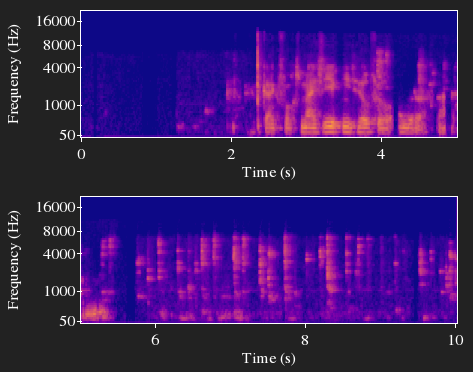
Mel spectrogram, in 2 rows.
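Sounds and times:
keyboard typing: 3.8 - 10.0.

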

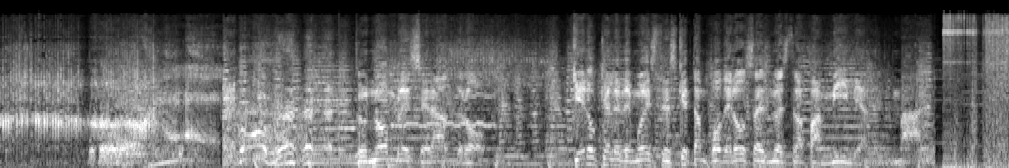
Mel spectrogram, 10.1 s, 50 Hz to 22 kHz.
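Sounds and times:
rough drawn-out vocal cry: 0.0 - 3.6.

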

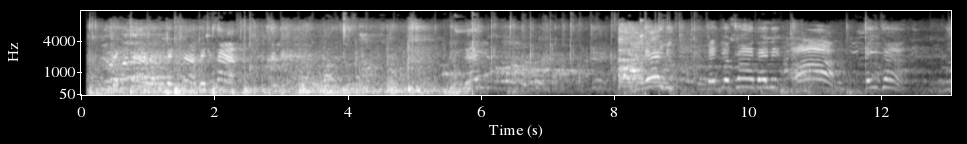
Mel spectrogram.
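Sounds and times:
basketball bouncing on hardwood: 0.1 - 5.7
sneakers squeaking: 0.1 - 6.0, 9.6 - 11.8
voices echoing: 0.1 - 13.0.

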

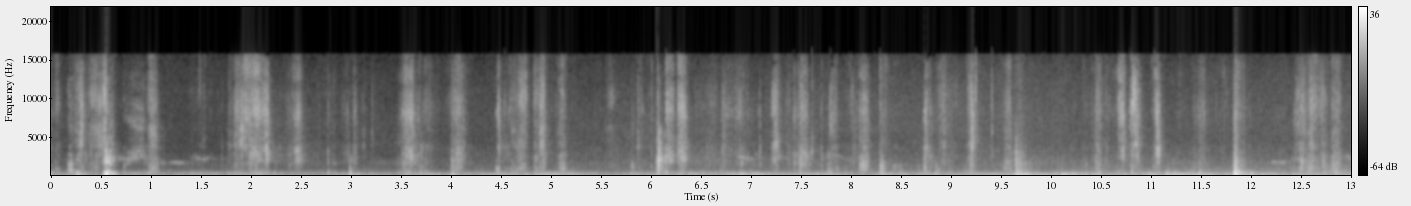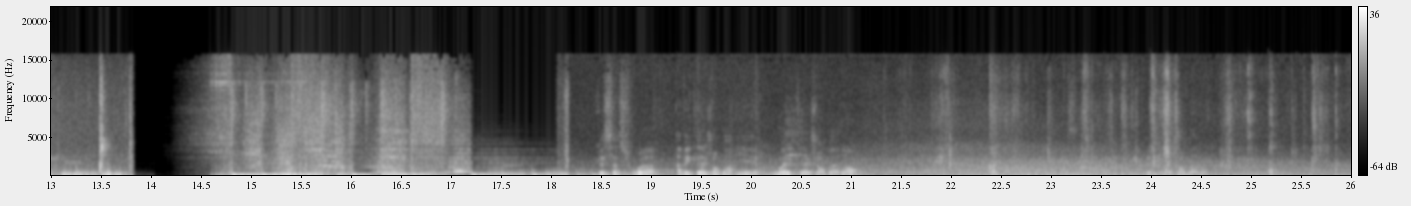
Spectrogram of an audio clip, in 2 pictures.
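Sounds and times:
footsteps scuffing on flagstones: 0.0 - 13.6, 21.8 - 26.0.

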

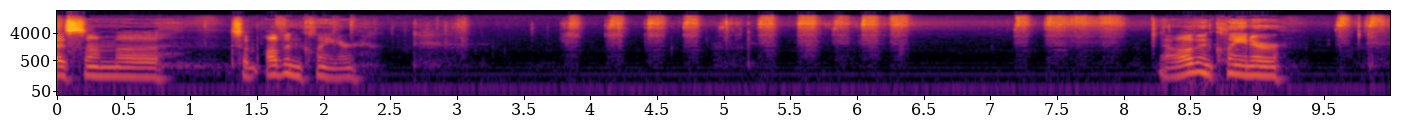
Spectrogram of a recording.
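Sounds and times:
aerosol spray hissing spurts: 3.8 - 6.5, 7.2 - 8.1, 9.6 - 10.0.

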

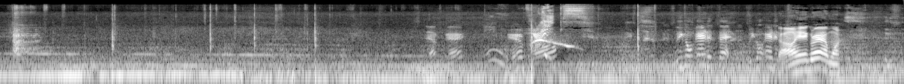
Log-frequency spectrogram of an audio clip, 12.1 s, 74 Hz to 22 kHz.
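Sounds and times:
basketball hitting rim and bouncing: 0.1 - 4.6.

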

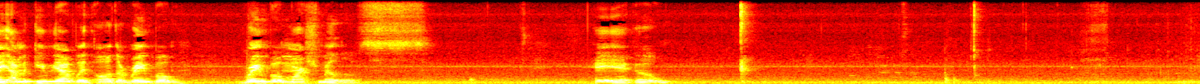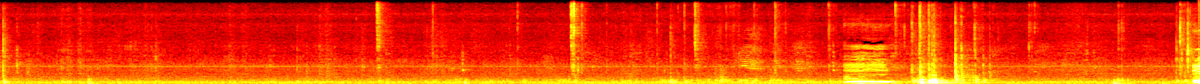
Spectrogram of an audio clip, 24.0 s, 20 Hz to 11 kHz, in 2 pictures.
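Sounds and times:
faint steady hum: 0.0 - 24.0
chewing crunchy cereal: 10.7 - 20.4.

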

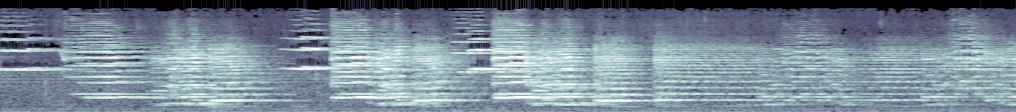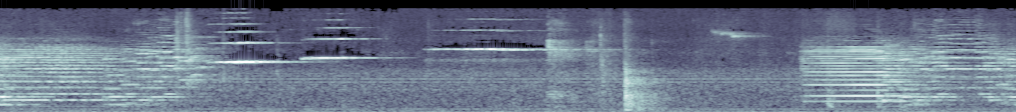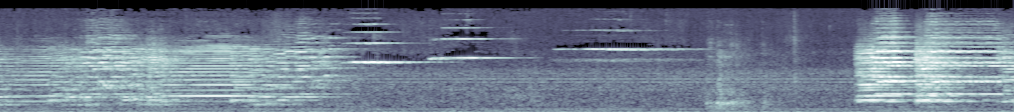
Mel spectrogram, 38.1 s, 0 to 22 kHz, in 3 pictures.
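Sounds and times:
scratchy violin bow stroke: 0.0 - 17.5, 22.7 - 32.0, 36.1 - 38.0
solo violin high notes: 0.0 - 17.6, 36.1 - 38.0
violin high held notes: 36.1 - 38.0.

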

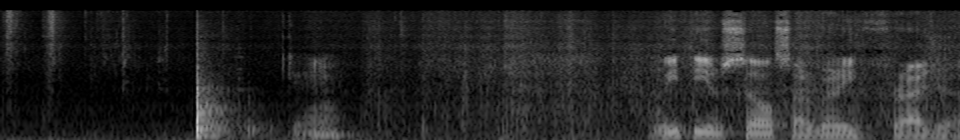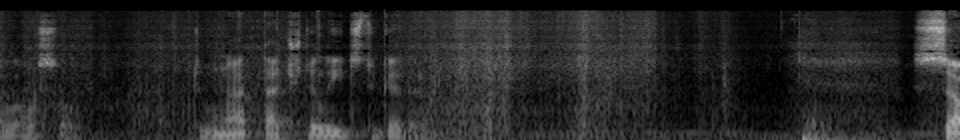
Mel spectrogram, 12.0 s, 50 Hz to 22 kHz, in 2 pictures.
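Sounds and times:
paper towel rustling: 2.2 - 10.7.

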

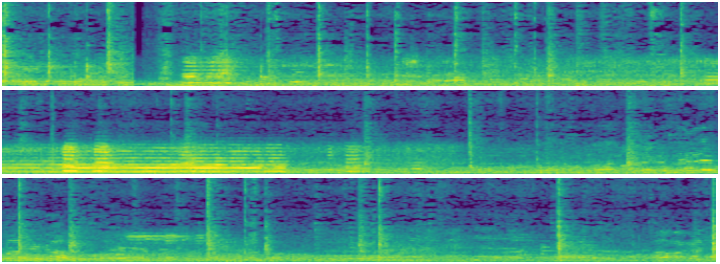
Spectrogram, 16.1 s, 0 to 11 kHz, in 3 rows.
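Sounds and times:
vehicle horn honking: 1.3 - 1.8, 5.2 - 8.2, 11.6 - 12.3.

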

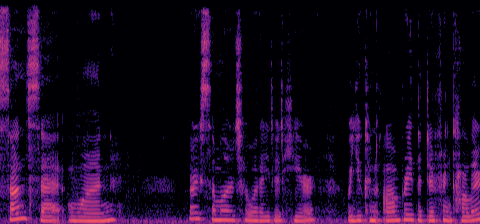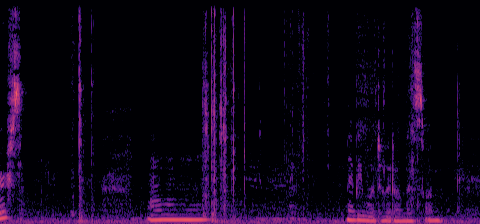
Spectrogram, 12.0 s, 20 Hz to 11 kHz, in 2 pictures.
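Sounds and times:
woman humming: 7.8 - 8.8.

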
